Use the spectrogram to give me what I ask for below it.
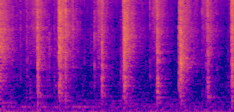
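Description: A deck of tarot cards being shuffled: many soft, quick riffling slaps in a fairly steady rhythm, quiet and alone with no talk.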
